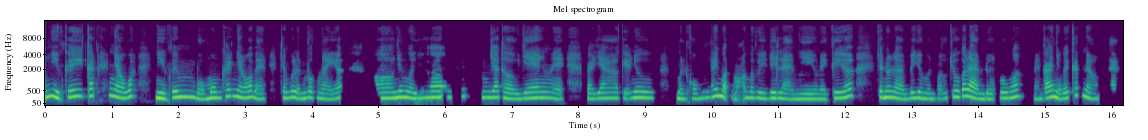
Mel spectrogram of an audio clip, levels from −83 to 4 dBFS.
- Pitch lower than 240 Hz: Yes, high, 225 Hz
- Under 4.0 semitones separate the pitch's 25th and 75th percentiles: Yes, average, 3.3 semitones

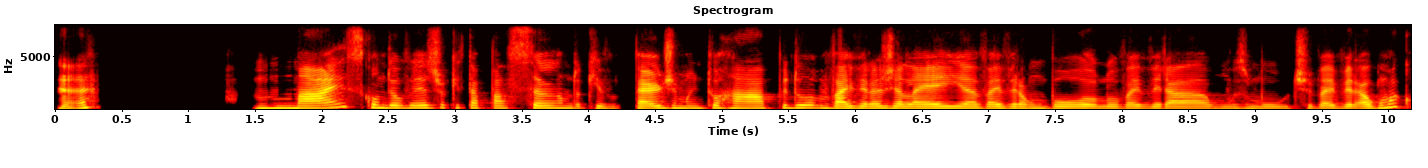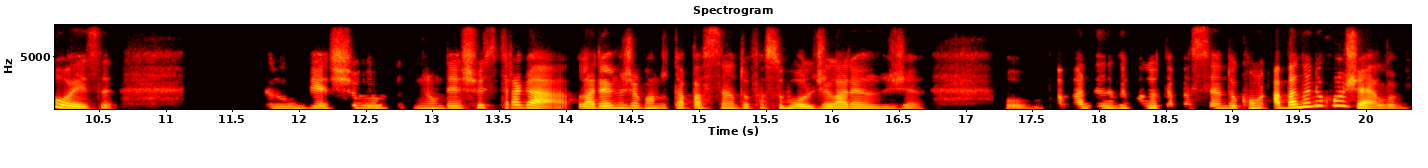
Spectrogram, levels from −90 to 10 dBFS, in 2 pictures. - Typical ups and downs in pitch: Yes, average, 3.3 semitones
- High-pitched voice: Yes, high, 200 Hz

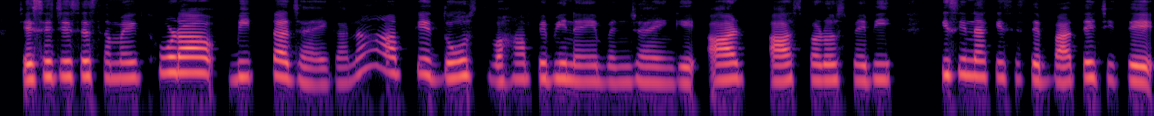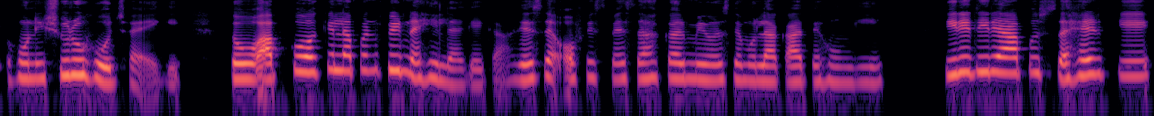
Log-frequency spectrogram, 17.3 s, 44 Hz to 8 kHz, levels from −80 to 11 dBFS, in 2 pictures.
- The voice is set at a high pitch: Yes, high, 235 Hz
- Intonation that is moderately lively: Yes, average, 3.8 semitones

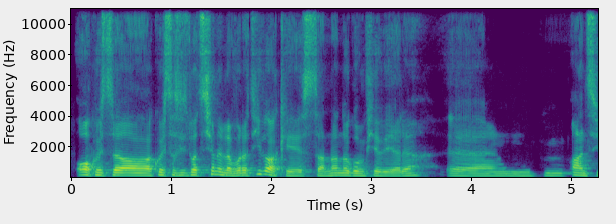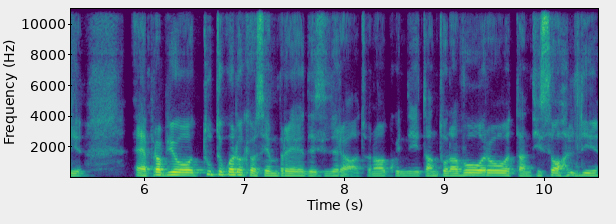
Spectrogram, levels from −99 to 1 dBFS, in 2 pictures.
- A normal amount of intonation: Yes, average, 3.7 semitones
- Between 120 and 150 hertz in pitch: Yes, medium, 140 Hz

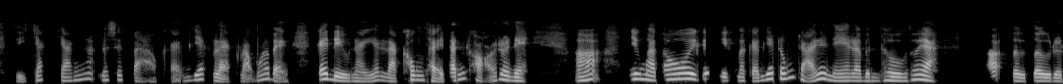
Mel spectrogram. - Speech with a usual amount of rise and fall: No, wide, 6.0 semitones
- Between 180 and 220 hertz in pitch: Yes, high, 190 Hz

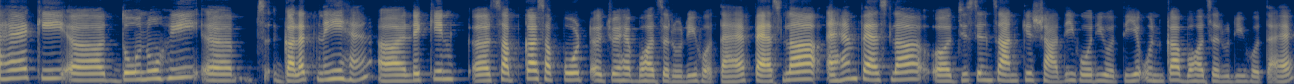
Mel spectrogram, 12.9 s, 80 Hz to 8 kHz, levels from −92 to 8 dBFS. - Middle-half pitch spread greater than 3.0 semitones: Yes, average, 3.4 semitones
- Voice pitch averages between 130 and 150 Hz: No, high, 225 Hz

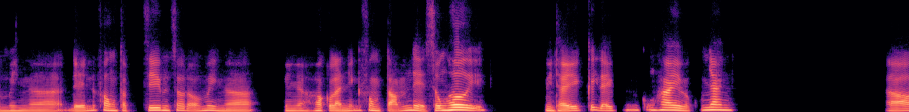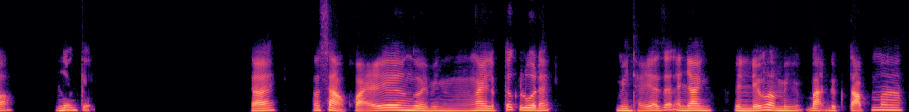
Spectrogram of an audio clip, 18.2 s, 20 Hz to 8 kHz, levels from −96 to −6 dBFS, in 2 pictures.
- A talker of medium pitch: Yes, medium, 145 Hz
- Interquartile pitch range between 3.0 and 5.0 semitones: Yes, average, 3.7 semitones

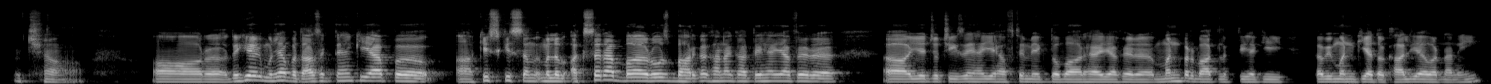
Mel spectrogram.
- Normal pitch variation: Yes, average, 4.2 semitones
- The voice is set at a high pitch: No, low, 130 Hz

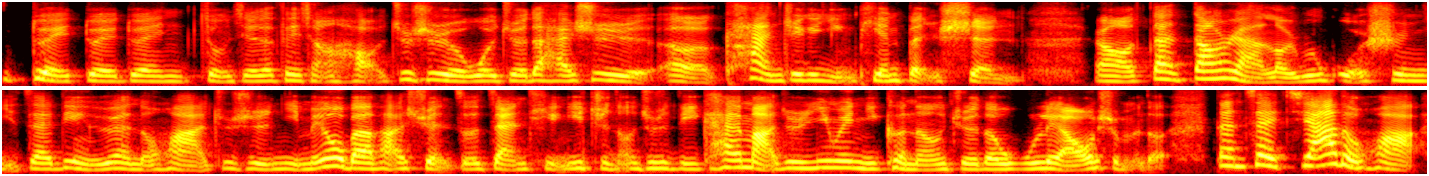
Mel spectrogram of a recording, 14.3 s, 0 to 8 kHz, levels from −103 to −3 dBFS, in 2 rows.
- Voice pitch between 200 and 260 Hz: Yes, high, 205 Hz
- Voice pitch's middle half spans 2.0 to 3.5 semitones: Yes, average, 2.8 semitones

